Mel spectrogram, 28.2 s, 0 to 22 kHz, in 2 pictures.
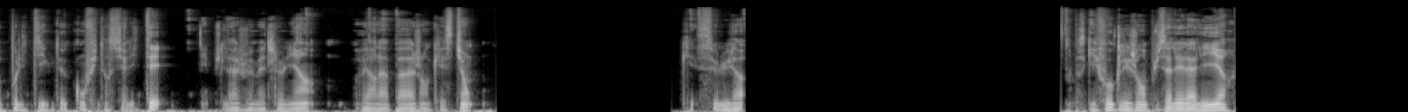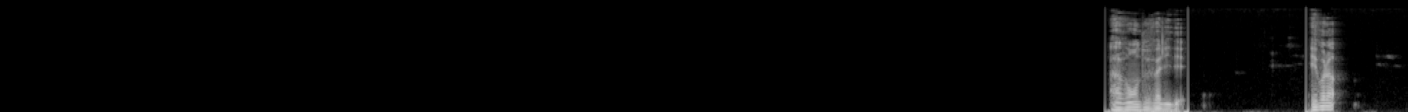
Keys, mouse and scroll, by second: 1.8-3.2 drag, 3.7 click, 6.8 click, 7.4 click, 8.5 ctrl+c, 9.3 click, 10.0 click, 11.0 ctrl+v, 14.8 click, 21.7 click, 22.8 click.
